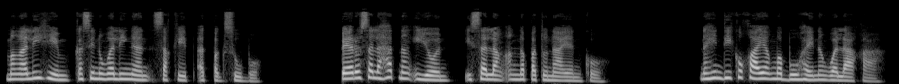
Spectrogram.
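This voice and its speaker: A woman's voice: fairly high pitch, lively intonation, normal speed, a little mellow, dry recording, lightly acted. Devoted young millionaire lover in an audio romance, read by a woman, earnest, romantic, dry close sound. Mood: emotional, confessing. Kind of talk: audio romance story dialogue.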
